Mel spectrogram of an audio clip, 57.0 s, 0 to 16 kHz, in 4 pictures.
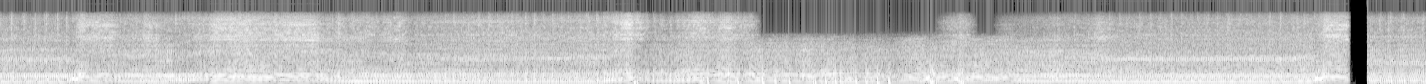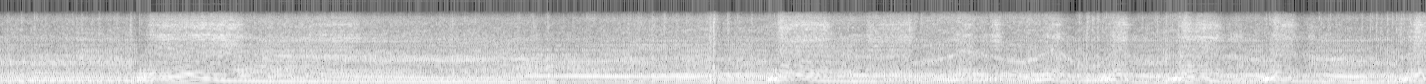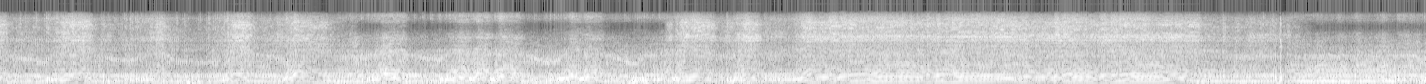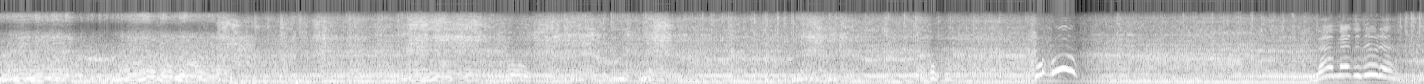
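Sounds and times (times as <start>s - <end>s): dirt bike engine revving: 0.0s - 57.0s.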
